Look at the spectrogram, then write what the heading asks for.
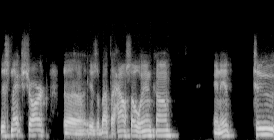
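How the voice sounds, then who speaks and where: A man talks at a fairly slow pace. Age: 60s. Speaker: student. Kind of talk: class assignment presentation. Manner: halting.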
